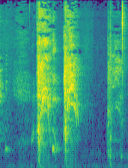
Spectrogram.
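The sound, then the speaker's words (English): Three harsh, raspy coughs from a person with a scratchy throat, the first two strong and evenly spaced, then a pause before a shorter third cough with a throaty, scratchy edge. “Excuse me, guys. I have like this scratch in my throat today”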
